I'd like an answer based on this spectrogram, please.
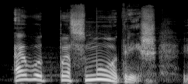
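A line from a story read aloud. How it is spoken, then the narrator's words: Cheerful exclamation. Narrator (Russian): весело воскликнул Джастик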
